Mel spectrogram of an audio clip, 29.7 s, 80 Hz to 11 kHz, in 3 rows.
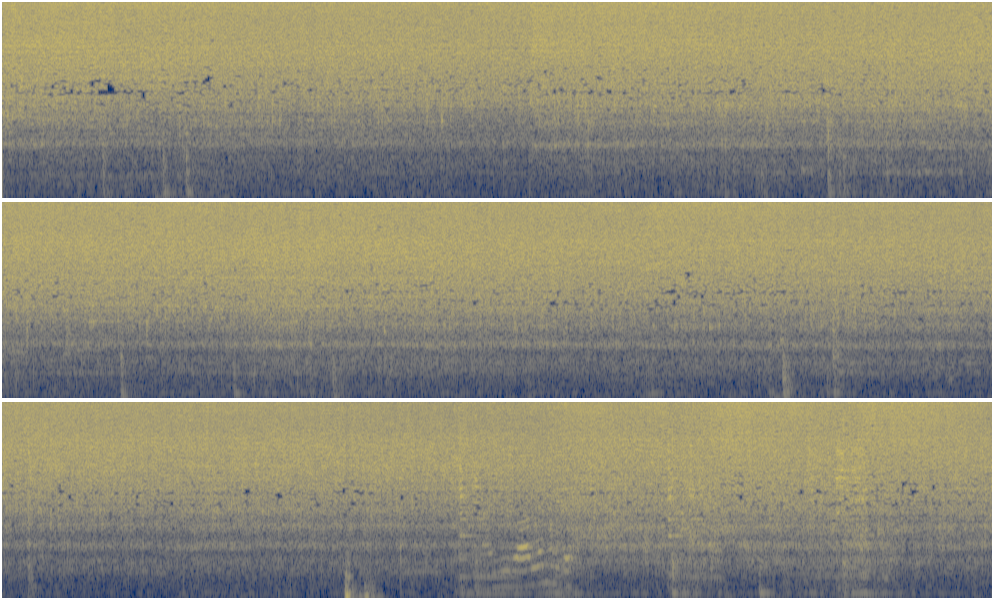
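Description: Pieces of marinated meat frying in hot oil in an aluminium pot: a loud, steady sizzle, with a single knock about 23 seconds in.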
